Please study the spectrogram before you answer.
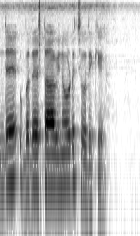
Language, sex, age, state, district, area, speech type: Malayalam, male, 30-45, Kerala, Malappuram, rural, read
